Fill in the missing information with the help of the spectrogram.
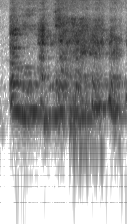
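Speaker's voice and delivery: squealed high yelp while laughing; high scared yelp. Retold or imitated. Dog yelps and flees.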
